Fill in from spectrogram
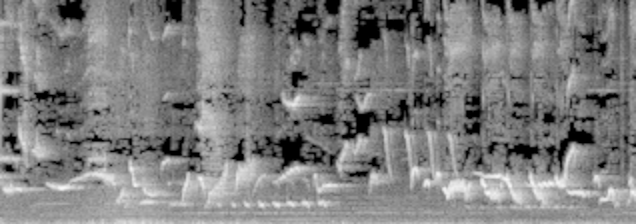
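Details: White-rumped shama singing a fast, ever-changing stream of sweeping whistles and harsh chirps, about two or three notes a second, rich and mimicking in style.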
